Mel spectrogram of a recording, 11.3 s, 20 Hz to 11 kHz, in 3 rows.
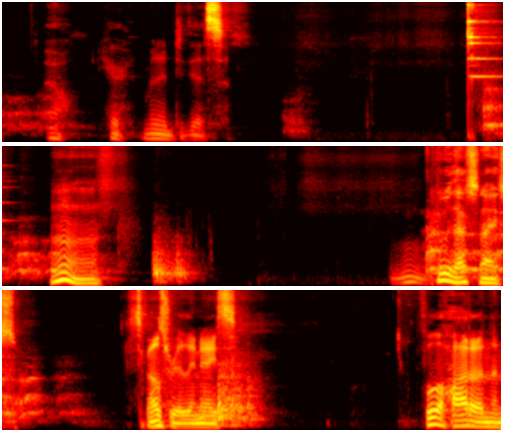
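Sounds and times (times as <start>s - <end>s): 
speech: 1.1s - 1.8s, 4.1s - 4.7s, 6.8s - 7.7s, 8.5s - 9.5s, 10.7s - 11.2s
glasses clinking in a toast over rye whiskey: 3.5s - 3.8s
murmured vocal sounds: 4.1s - 4.6s.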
